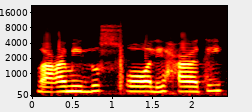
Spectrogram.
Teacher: لام کو صاد کے ساتھ ملا کر پڑھیں گے، صاد کو ذرا سختی کے ساتھ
